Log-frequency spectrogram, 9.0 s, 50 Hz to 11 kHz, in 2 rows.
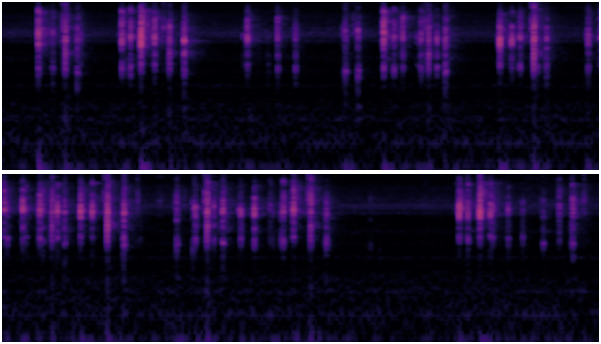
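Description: Fingertips type on a $250 custom compact mechanical keyboard with Gateron Milky Yellow switches and red and pink plastic keycaps. Rapid bursts of short, sharp, bright clicks and clacks centered around 3 kHz come in quick flurries separated by brief pauses over a quiet low background.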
